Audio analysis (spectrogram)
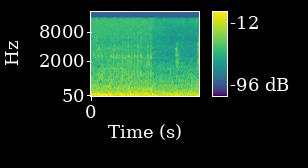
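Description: A cat purrs close by as a steady, low rumble that holds for the whole short stretch, alone and without talk, with a slight fade partway through.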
